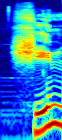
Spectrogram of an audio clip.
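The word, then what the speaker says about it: ش: Sheen is a light letter. Sheen makes a similar sound to the SH in the word shell or the word shoe.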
